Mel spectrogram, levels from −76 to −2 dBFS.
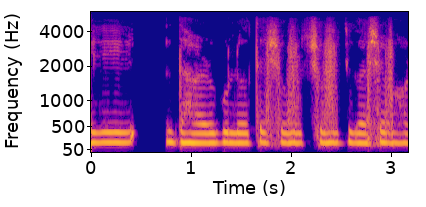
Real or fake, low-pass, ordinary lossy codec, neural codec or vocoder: real; 5.4 kHz; MP3, 48 kbps; none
